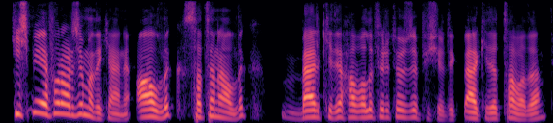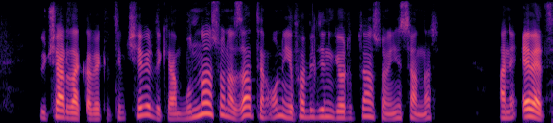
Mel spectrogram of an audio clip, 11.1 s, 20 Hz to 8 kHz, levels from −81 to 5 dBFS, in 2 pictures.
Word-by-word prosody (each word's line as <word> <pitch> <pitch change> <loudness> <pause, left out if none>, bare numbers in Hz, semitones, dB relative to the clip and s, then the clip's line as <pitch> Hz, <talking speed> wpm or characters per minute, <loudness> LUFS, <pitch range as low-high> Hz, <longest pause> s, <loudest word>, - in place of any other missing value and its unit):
Hiçbir 250 +3 +2
efor 255 +1 +6
harcamadık, 220 - +2
yani, 125 -3 -2
aldık, 175 +4 +5
satın 175 +3 -1
aldık, 160 +4 -2 0.2
belki 165 +4 +4
de 170 - +1
havalı 165 +1 0
fritözde 170 -1 -4
pişirdik, 115 -5 -11
belki 140 -3 +4
de 140 - 0
tavada 135 +1 -1 0.5
üçer 155 +1 +1
dakika 135 -2 0
bekletip 140 +3 -9
çevirdik. 215 0 -4
Ya, 125 0 -4
bundan 200 - 0
sonra 225 -2 -4
zaten 210 0 -1
onu 190 - -8
yapabildiğini 170 +2 -6
gördükten 155 +4 -4
sonra 150 -7 -8
insanlar, 145 +3 -7 0.6
hani, - - -3
evet, - - +5
165 Hz, 165 wpm, -24 LUFS, 140-190 Hz, 0.6 s, efor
